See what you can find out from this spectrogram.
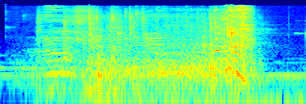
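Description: Heavy elevator doors, whose button is not working, are pulled apart by hand, a loud grinding scrape lasting about two seconds that rises to a metallic squeal before stopping, leaving a low steady hum.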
